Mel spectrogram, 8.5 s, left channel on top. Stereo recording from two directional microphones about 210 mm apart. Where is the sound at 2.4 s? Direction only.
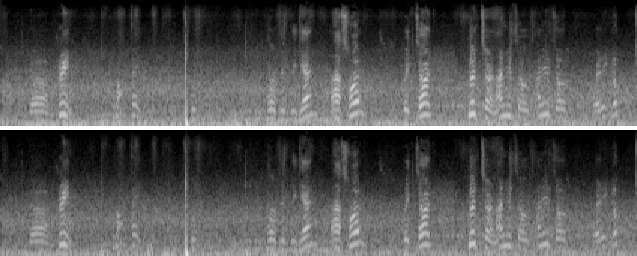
15° left (ahead or behind).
